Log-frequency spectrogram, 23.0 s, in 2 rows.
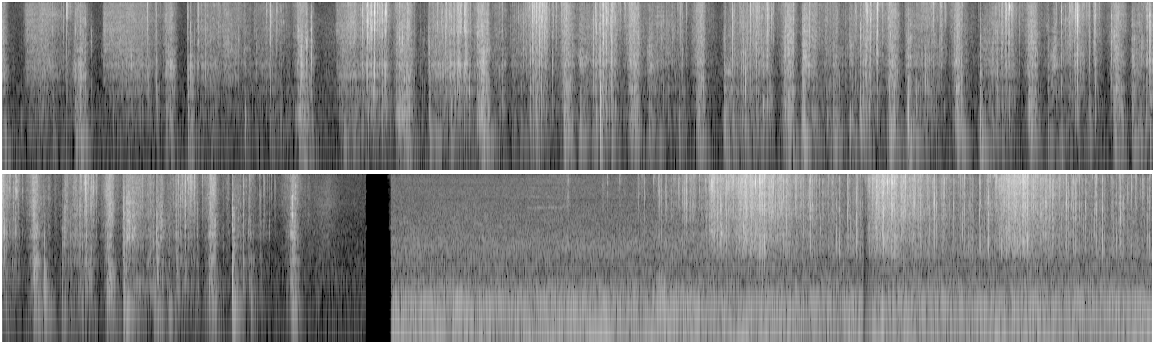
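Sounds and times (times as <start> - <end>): slime crackling and popping: 1.4 - 12.6, 17.8 - 23.0
steady low hum: 15.4 - 23.0.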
